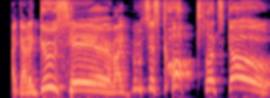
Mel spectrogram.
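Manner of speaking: put-on high, slow, laid-on New York accent. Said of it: "Is that a New York accent?".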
